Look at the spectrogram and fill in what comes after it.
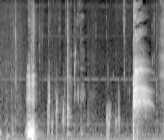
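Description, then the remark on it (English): Drinking noises as someone chugs the rest of a bottle of water: a low, thick gulp, a quiet pause with faint mouth clicks, then a second swallow trailing into a breathy exhale. “I don't normally make so much noise when I drink water, but you know, it's an audio podcast.”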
